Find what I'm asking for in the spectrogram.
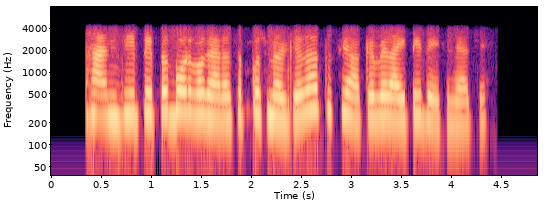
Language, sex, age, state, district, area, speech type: Punjabi, female, 18-30, Punjab, Fazilka, rural, conversation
